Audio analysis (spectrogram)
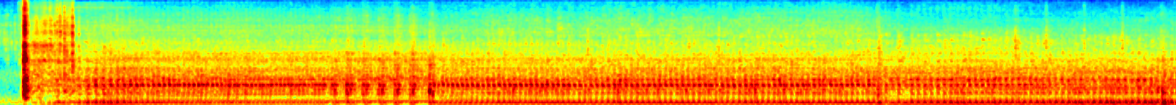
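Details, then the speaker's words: Revived outboard running on a fresh-water hookup: steady but fast idle with no dip or hunting, still idling a little bit high. "She's still idling a little bit high."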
